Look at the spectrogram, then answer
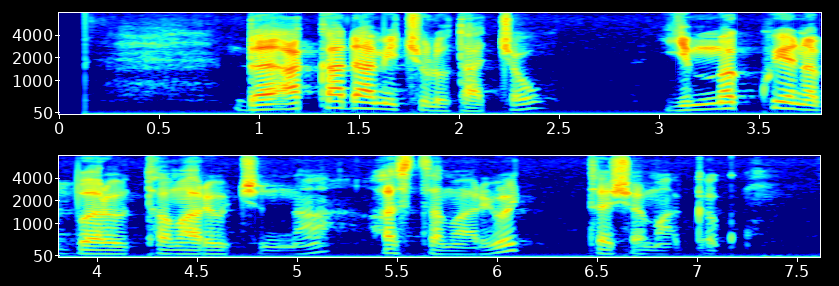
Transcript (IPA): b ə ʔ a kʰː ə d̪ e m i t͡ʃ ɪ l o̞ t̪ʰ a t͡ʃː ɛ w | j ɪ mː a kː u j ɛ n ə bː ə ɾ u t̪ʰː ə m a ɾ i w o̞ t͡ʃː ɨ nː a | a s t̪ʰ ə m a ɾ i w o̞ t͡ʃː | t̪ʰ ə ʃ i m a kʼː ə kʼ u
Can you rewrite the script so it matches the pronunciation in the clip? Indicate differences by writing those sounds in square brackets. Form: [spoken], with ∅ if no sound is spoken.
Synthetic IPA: b ə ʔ a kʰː [a] d̪ [a] m i t͡ʃ ɪ l o̞ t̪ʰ a t͡ʃː ɛ w | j ɪ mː [ə] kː u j ɛ n ə bː ə ɾ u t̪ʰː ə m a ɾ i w o̞ t͡ʃː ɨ nː a | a s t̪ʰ ə m a ɾ i w o̞ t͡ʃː | t̪ʰ ə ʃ [ɛ] m a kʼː ə kʼ u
